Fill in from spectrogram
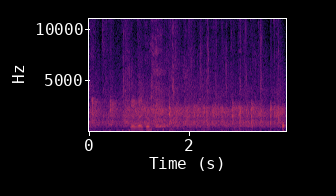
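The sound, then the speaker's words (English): An audience claps and cheers steadily and densely for a speaker for several seconds, a bright, even wash of applause with a brief voiced cheer rising out of it early on. “We're chanting for him, we're cheering for him, and we just know that this word's going to encourage us and change us, Father.”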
